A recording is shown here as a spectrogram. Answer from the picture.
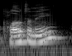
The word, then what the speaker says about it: Ptolemy: Uh, he as, and I may not always say these names correctly or they're said different ways, but I'm going to say it the way I pronounce it. Uh, Ptolemy, P T O L E M Y and he secured basically Europe and the land of Israel.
